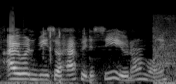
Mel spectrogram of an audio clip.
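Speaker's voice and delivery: normal talking voice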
